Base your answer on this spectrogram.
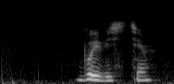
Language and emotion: Russian, neutral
